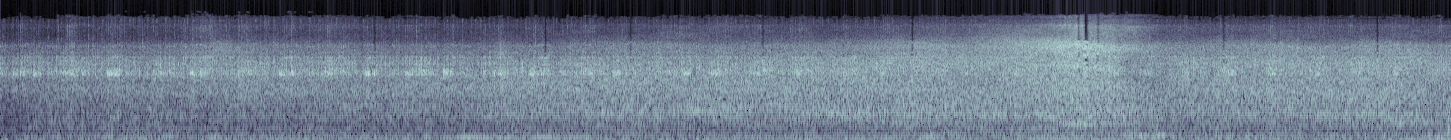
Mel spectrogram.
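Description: Wind buffets steadily while riding outdoors.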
